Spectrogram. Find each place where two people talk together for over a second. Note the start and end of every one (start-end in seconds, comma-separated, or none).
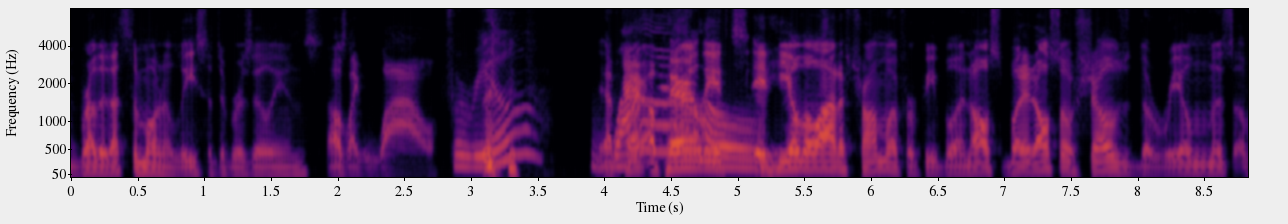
4.0-5.2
